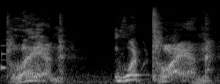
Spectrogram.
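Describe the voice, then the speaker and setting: A man's voice: on the low side, huge pitch swings, very slow, a bit bright, slight background noise, full character voice. An actor playing an indignant, whiny henchman in an anime game, protesting melodramatically. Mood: defensive. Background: game music.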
